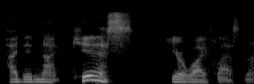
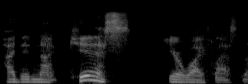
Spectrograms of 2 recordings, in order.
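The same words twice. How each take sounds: First: The stress falls on the word "kiss". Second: The stress falls on the word "kiss".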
